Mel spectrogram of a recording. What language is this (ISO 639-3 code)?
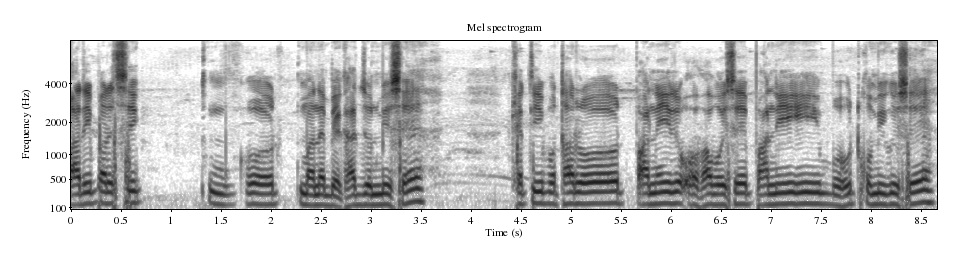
asm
